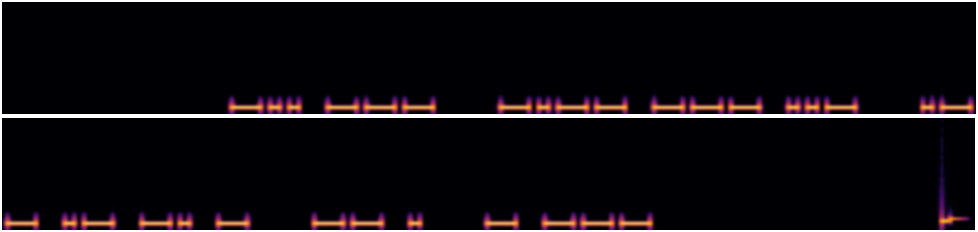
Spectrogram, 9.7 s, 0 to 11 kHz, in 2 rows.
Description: Morse code, heard as a keyed tone, about 25 wpm, 700 Hz. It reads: DO YOU WANT ME TO
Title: Sets of 5 Words 25wpm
